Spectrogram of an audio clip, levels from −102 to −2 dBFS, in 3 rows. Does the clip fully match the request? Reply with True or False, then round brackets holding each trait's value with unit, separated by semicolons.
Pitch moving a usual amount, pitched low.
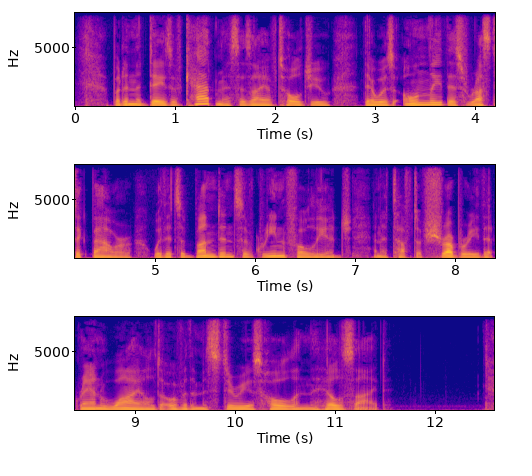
True (3.0 semitones; 95 Hz)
